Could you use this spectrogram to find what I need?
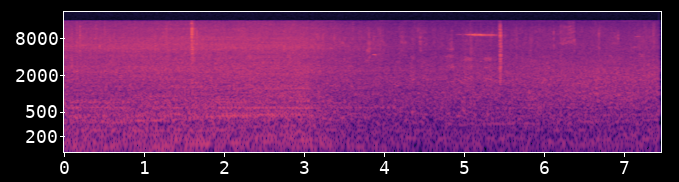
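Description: A bus engine rumbles close by and fades as the bus drives away.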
